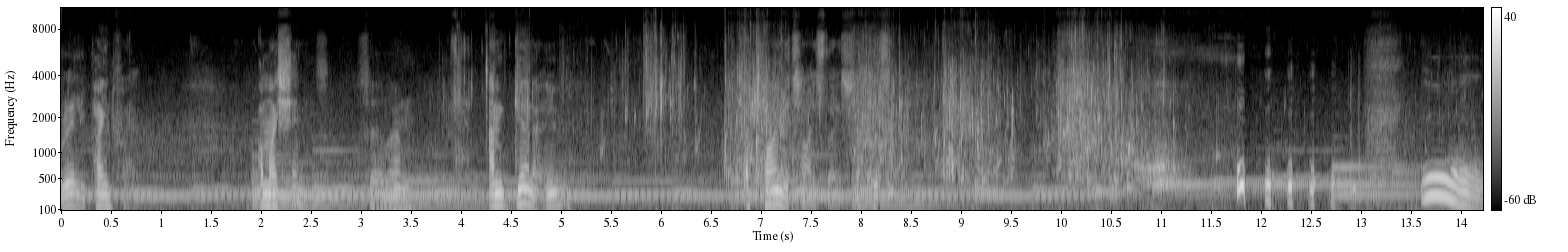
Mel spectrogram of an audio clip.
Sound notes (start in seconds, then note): 8.3 water splashing; 11.5 chuckling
